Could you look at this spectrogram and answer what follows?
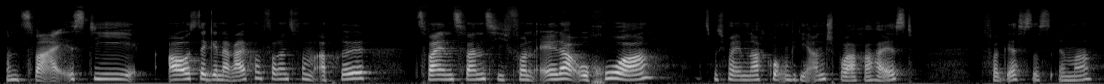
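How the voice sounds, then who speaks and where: A woman's voice: a little high, unhurried. A woman hosting a casual scripture study, thinking aloud and retelling a story conversationally. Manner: conversational, wonders aloud, acts out quotes. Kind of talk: casual Bible study talk.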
